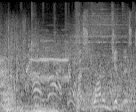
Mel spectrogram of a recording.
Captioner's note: screams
